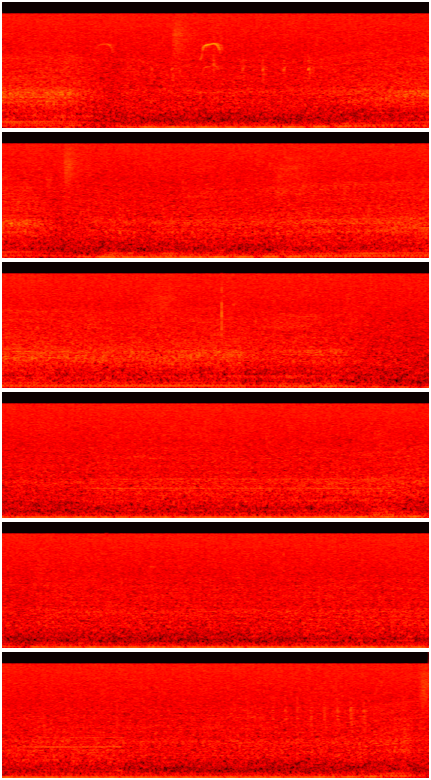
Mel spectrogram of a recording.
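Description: A tractor engine rumbles steadily, revving up and down as it drives.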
